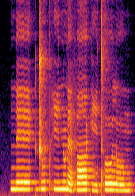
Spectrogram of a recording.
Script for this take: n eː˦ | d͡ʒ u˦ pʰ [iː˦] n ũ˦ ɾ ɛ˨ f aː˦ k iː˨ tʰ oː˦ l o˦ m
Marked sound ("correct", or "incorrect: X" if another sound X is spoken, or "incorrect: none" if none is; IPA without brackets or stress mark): correct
